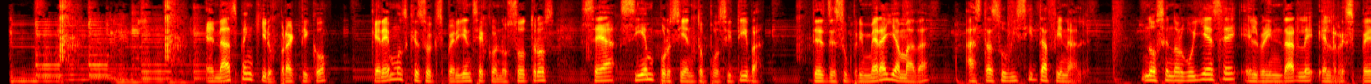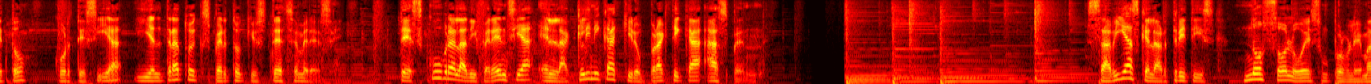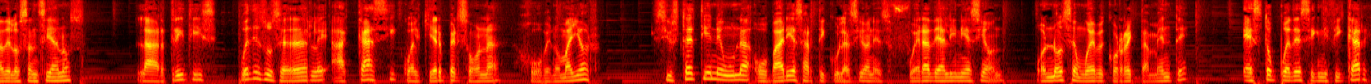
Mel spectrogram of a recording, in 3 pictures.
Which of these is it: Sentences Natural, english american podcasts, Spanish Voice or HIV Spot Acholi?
Spanish Voice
